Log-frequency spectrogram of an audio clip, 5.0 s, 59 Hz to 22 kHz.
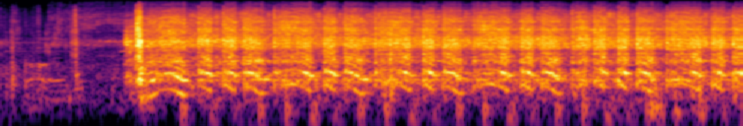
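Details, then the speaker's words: Car cranking on a jump pack at 35–57% charge: steady starter churn with occasional half-catches, nearly starting; owner believes starting fluid would get it running. Cause not confirmed. "oh oh oh bro she'd be going all right dude if we had a little bit oh dang if we had a little bit of E fluid she'd be she'd be eating hard right now"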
